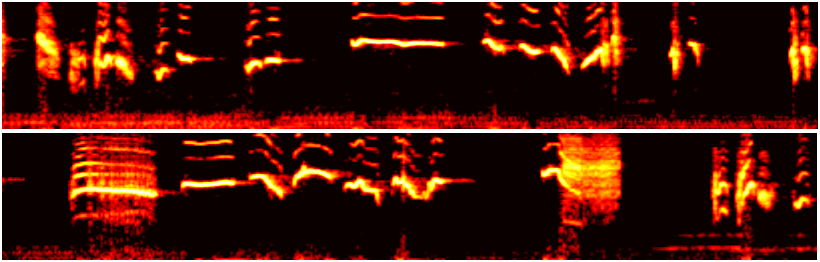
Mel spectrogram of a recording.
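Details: Fighting kacer (oriental magpie-robin) pouring out varied song: quick chips, a long steady whistle, wavering slurred notes and two harsh rasping bursts, delivered almost without pause.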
